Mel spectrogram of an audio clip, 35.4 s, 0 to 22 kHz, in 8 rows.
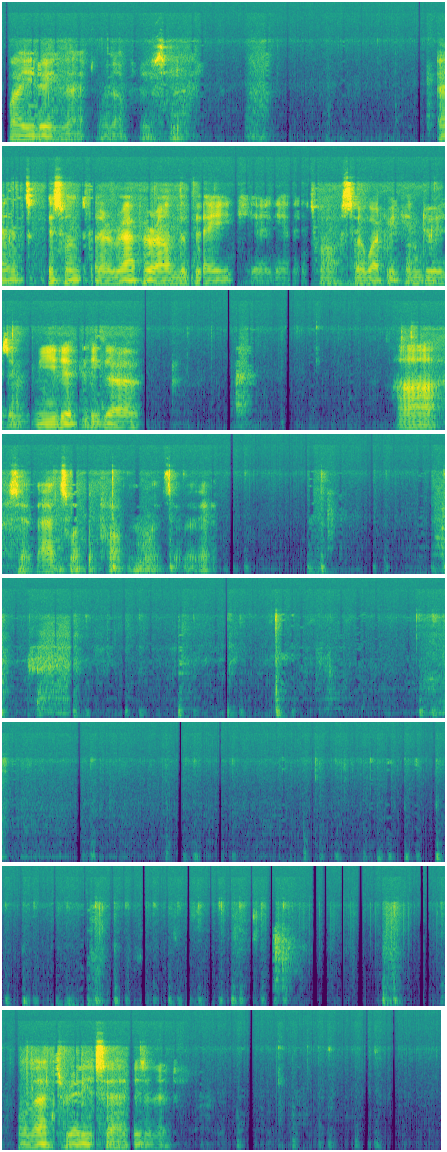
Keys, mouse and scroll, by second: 0.3 r, 1.3 g, 4.4 click, 5.0 r, 6.6 click, 6.8 g, 7.5 click, 8.3 scroll, 11.8 g, 14.2 ctrl+z, 23.1 shift+z, 24.2 ctrl+z, 25.5 shift+z, 26.1 ctrl+z, 32.5 shift+z, 32.7 scroll up 1, 33.6-35.4 shift+middle drag, 34.4 shift+z.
